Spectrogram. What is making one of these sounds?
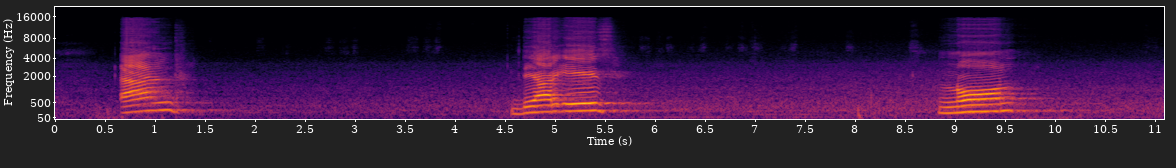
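A marker squeaks softly on a whiteboard.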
